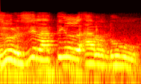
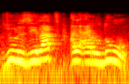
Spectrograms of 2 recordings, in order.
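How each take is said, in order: First: The t links to the next word with i. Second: The t stops before a separate al. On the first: The speaker calls it right. "Idza zulzilatil ardu" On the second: The speaker calls it wrong. "Susah ya enggak? ... Asalnya zulzilat al-ardu"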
